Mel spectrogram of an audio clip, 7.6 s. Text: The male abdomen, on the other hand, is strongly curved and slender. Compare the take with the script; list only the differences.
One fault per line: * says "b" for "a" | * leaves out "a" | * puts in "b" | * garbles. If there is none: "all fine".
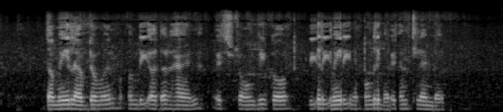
* garbles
